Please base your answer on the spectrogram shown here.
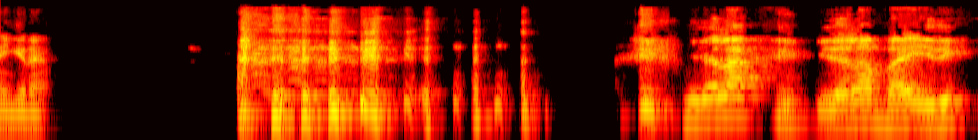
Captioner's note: laughs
